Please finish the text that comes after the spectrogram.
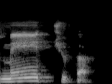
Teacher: Me plus achyuta becomes me chuta. So that a gets assimilated with me, which is called purva rupa sandhi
